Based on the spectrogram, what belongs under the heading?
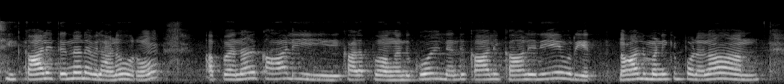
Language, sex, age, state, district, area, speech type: Tamil, female, 18-30, Tamil Nadu, Thanjavur, urban, spontaneous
